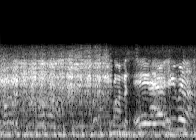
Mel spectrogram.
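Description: Car driving along a rough dirt track, its engine and road noise heard from inside the cabin, with people's voices over it in the second half.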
